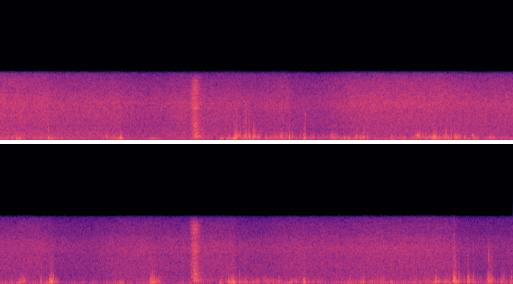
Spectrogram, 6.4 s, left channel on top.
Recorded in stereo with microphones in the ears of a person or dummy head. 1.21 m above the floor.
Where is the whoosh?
20° right (ahead or behind), 0.7 m.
